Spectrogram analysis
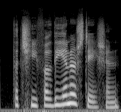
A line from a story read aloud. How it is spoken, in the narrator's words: he answered in a short tone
